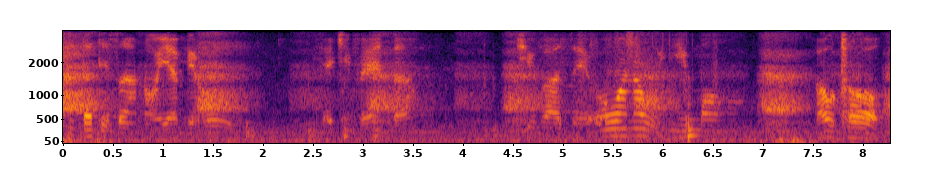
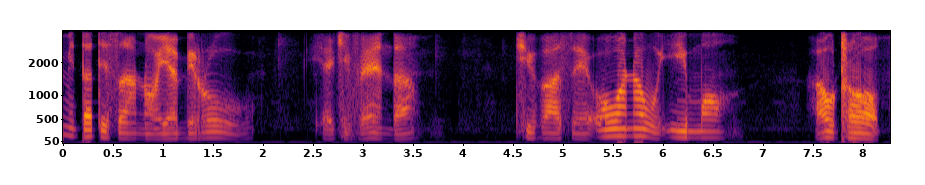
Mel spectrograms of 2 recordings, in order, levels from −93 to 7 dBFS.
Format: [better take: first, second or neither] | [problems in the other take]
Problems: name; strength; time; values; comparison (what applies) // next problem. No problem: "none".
second | background sound (Breathing); 4 dB below the speech // room echo; dies away in 1.7 s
